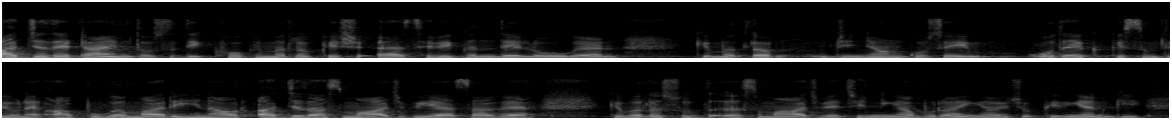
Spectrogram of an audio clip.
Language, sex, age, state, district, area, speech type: Dogri, female, 30-45, Jammu and Kashmir, Reasi, rural, spontaneous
